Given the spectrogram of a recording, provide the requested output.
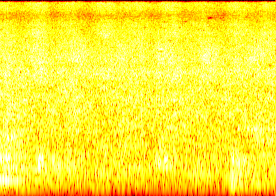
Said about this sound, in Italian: Ascoltando bene il respiro, chi non lo conosce è sufficiente che ascolti gli altri. Respirazione purificatrice potente. Usa bene il diaframma.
